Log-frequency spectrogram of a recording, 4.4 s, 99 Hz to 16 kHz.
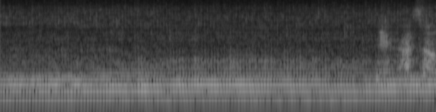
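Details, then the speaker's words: Wrecked 2024 Honda CBR600RR under rebuild, first start after repairs: steady, even engine drone with constant pitch and no knocks or misses; runs cleanly. "that sounds good, man."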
